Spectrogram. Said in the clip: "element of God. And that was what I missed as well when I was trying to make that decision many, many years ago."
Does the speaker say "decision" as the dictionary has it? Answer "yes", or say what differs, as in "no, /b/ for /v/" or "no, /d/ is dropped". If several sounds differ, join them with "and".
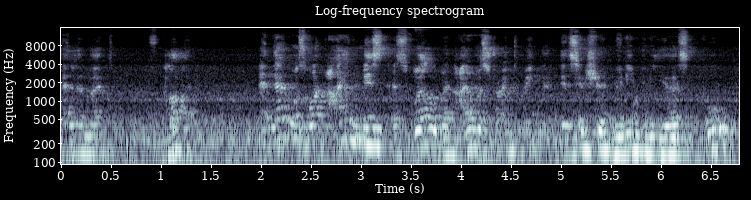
no, /ʃ/ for /ʒ/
